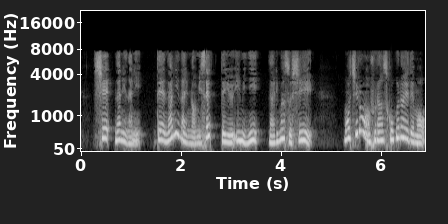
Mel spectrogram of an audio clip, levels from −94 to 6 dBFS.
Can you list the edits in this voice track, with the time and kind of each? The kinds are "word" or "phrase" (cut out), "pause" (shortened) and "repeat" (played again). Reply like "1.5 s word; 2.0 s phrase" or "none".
none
